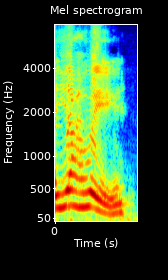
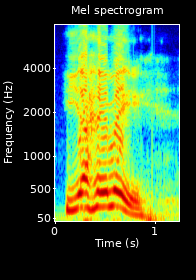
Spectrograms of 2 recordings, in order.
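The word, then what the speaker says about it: יהוה: ini supaya hanya mati tetapi ini juga tidak bisa dibaca yahwe tetapi yahewe ya tidak bisa dibaca yahwe tapi yahewe kenapa karena dibaca yahwe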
